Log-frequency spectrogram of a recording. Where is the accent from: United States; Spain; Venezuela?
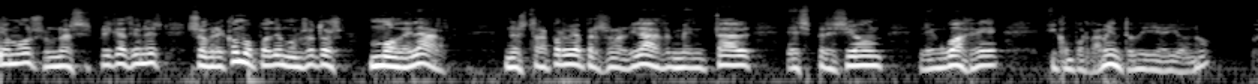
Spain; para mí yo soy español, ¿vale? Y castellano.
